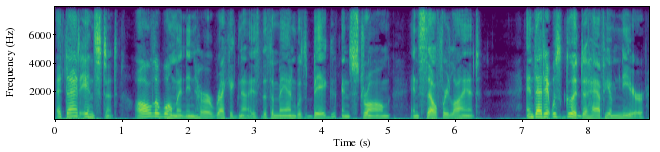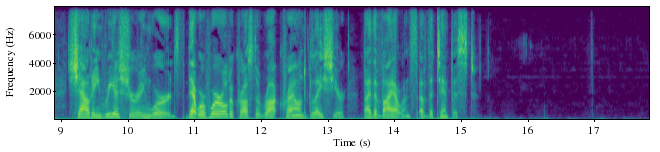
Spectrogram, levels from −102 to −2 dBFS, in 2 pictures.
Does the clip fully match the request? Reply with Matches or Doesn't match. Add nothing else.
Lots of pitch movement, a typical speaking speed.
Matches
